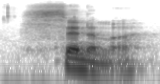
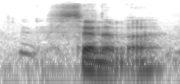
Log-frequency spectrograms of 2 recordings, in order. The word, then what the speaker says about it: cinema: going to the cinema cinema not C cinema cinema it's a uh sound it's like a schwar sound at the end uh cinema cinema cinema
